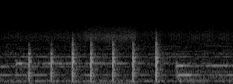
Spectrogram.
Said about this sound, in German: Ein paar Minuten später hörte man Klopfen ans Fenster.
